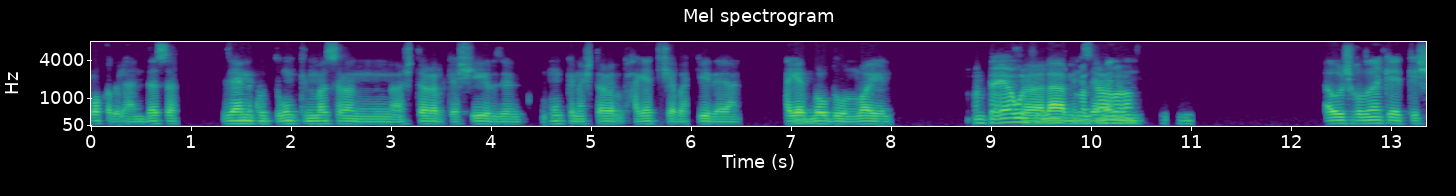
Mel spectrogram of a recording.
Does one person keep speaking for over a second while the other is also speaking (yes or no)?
yes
